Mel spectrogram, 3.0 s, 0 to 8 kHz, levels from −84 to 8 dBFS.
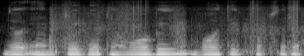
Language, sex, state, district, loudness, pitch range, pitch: Hindi, male, Chhattisgarh, Kabirdham, -16 LUFS, 120-125 Hz, 125 Hz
